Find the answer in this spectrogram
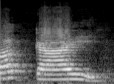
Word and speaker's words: ไก่: ซี แต่ ปี ake ปีก มี คำ ว่า ไกล เมื่อ เติม วรรณยุกต์ เอก ลง ไป จะ อ่าน ว่า ไก่ อา กอ ไอ ไกล กไก่ เอก ไก่ มี คำ ว่า ใส เมื่อ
